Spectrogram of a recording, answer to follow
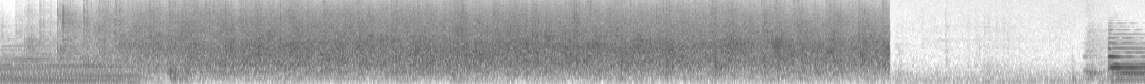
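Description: Audience applause at the end of a choral song, over the last fading piano chord in the first second. The clapping cuts off suddenly a little over a second before the end, leaving near silence.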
